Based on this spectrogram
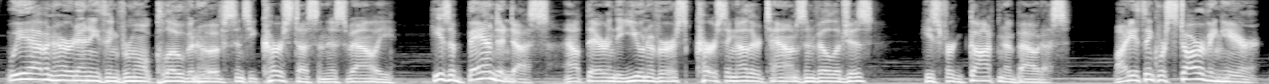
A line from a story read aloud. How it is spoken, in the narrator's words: Mark barked, full of animosity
